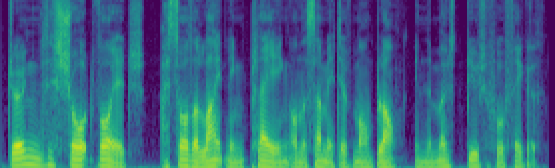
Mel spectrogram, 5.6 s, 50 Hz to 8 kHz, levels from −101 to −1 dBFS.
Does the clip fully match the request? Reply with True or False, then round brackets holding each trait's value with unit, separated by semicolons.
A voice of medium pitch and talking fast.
False (95 Hz; 215 wpm)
